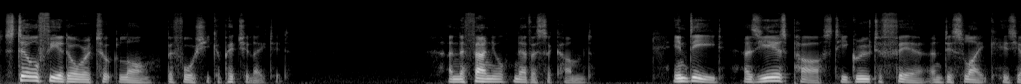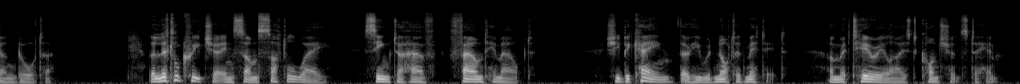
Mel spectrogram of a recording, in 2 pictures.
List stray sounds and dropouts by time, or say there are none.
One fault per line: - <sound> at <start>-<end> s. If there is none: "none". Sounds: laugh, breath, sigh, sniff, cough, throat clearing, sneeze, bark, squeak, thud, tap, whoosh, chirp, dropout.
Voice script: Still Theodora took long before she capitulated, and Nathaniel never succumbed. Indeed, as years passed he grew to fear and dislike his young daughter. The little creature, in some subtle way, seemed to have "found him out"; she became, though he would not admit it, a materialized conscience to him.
none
